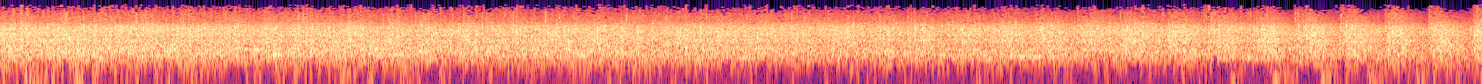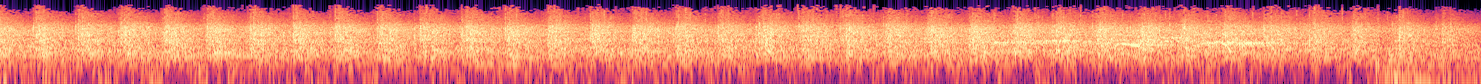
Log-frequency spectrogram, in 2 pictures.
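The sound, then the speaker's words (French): Sustained applause from a large concert audience for pianist Romain Descharmes with the Orchestre de Paris conducted by Alain Altinoglu, before an encore. It stays loud and steady throughout, and rhythmic clapping in unison emerges in the second half. “Et Romain Descharmes va certainement remercier le public de ses applaudissements avec un bis.”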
